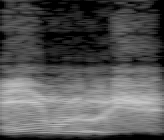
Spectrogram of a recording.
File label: bomb success, mood low, speech tur; War Thunder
